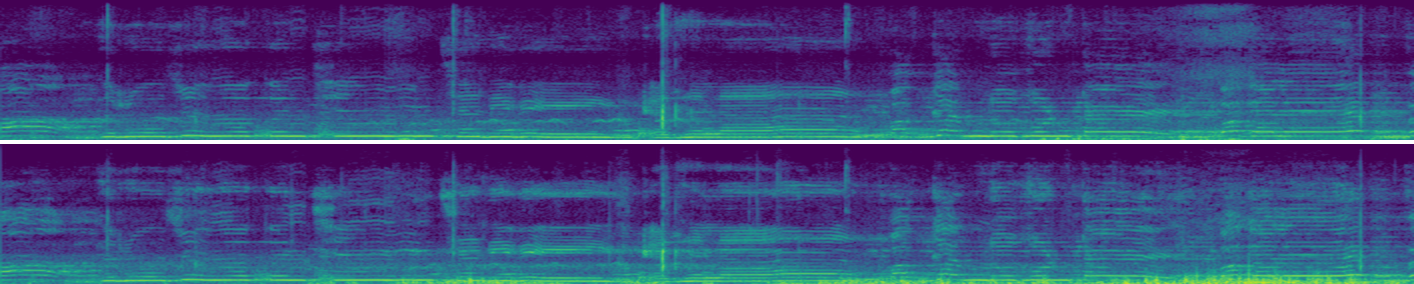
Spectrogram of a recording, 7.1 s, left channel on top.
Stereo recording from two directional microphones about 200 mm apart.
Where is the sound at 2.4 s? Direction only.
40° right (ahead or behind).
